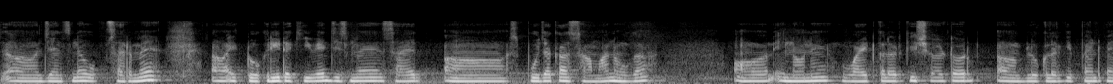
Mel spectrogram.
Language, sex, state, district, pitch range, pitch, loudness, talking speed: Hindi, male, Andhra Pradesh, Visakhapatnam, 150-165 Hz, 155 Hz, -16 LUFS, 155 wpm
